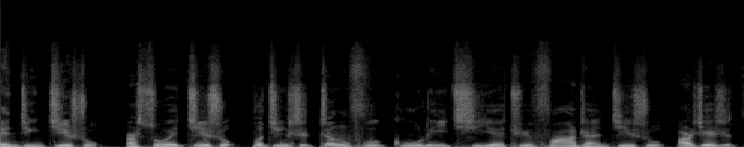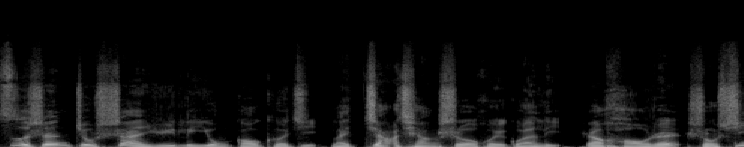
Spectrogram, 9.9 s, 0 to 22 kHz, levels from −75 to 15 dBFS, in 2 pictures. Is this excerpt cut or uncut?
cut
